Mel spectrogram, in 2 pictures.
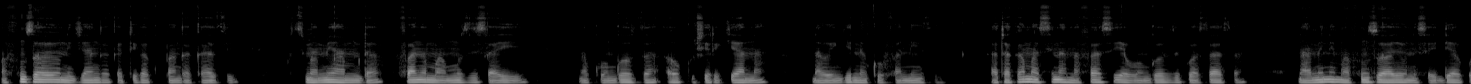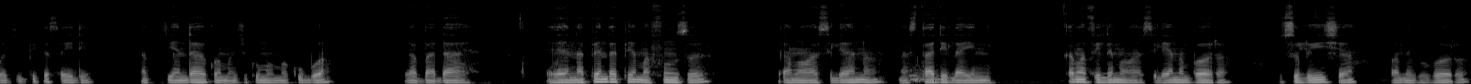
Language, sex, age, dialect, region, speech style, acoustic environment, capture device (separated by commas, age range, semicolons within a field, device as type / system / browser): Swahili, male, 18-24, Kenya - Nairobi Sheng-influenced, Kenya, relaxed, silence, mobile / Linux / Chrome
